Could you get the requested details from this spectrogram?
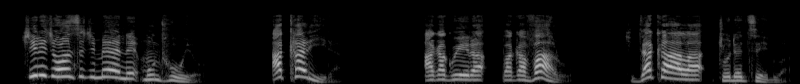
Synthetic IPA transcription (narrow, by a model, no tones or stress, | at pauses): t͡ʃiɾit͡ʃɔɔnsɛt͡ʃimɛnɛmuntʰuːjɔ | akʰaliɾa̰ | akak̬wɛɾapak̬avalɔ | t͡ʃid͡zakʰalat͡ʃɔɗɛt͡sʰɛːɗwa̰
